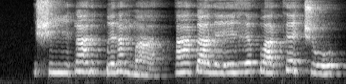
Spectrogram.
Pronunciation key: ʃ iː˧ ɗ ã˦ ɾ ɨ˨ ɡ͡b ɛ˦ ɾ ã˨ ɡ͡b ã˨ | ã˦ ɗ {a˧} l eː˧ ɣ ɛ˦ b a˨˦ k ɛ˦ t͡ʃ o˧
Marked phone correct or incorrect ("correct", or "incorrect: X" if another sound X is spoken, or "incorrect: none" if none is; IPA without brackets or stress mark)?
correct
